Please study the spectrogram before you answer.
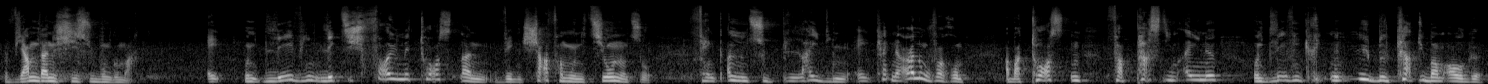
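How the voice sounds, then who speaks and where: A man's voice: a little high, lively intonation, moderate pace, slight background noise, lightly acted. An actor playing a defensive young friend of a missing boy, slangy and blurting, in a naturalistic radio drama. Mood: defensive, agitated.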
